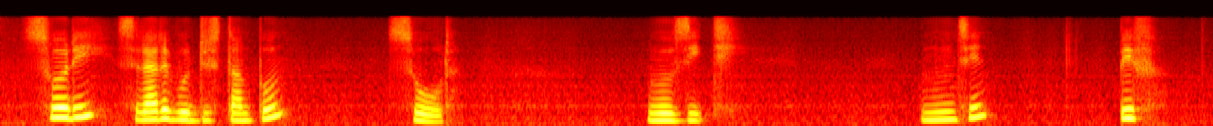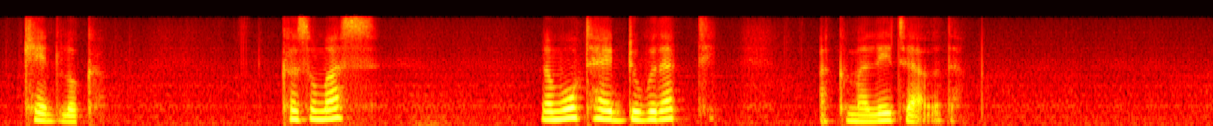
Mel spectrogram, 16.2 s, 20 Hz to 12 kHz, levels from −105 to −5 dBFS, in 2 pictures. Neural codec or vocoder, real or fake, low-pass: codec, 16 kHz, 0.2 kbps, FocalCodec; fake; 7.2 kHz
